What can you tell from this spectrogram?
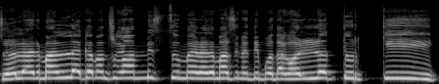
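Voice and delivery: high, rowdy football hooligan. Acted. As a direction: rile up the crowd like a hooligan. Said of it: "οπαδικούς". (φωνή χούλιγκαν)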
